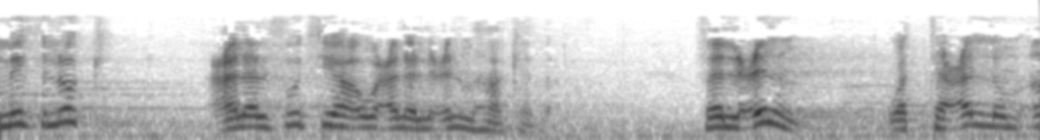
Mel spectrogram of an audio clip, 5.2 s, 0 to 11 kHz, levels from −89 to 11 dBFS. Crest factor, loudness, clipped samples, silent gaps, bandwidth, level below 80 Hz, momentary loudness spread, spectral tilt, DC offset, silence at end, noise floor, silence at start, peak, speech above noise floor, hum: 22 dB; -21 LUFS; under 0.1%; none; 8 kHz; -48 dBFS; 18 LU; -5.5 dB/octave; under 0.1%; 0 s; -46 dBFS; 0 s; -2 dBFS; 25 dB; none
